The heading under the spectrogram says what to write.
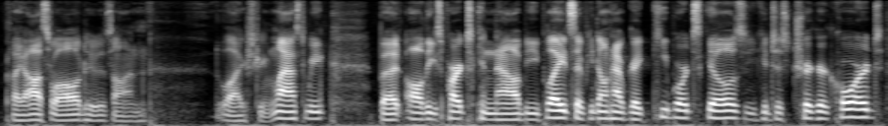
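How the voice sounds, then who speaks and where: A man's voice: lowish voice, clean tone, no room sound, studio quality. A man hosting a casual live Q&A, conversationally reading out viewer comments and answering them. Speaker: livestream host answering software questions.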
